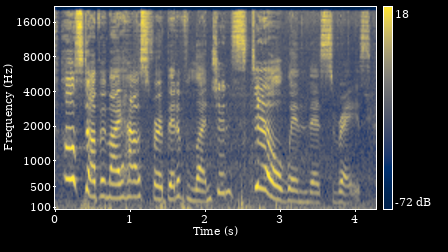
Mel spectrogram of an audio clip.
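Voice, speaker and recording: A woman uses a put-on character voice at a fairly slow pace. Clear background noise runs underneath. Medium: read story. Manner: boastful.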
